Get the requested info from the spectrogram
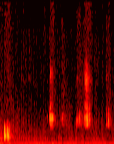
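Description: Near silence: room tone with a few faint, short clicks, about a second in and again near the end.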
